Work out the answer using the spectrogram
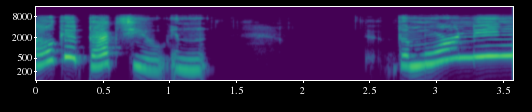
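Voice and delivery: questioning, unsure upward lift at end of morning. Voicing a character who is unsure of the timing: unsure questioning rise. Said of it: "she kinda question mark".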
